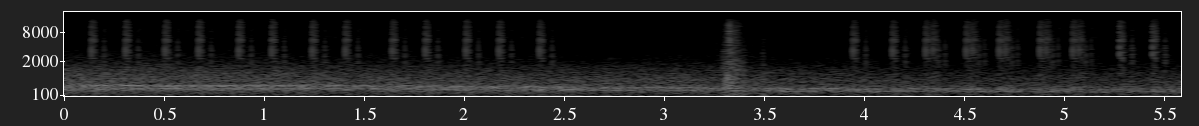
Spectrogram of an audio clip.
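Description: Quick footsteps crunch on snow.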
